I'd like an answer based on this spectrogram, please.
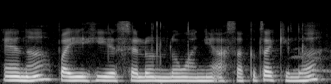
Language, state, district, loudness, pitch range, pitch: Sumi, Nagaland, Kohima, -13 LUFS, 175-190 Hz, 180 Hz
